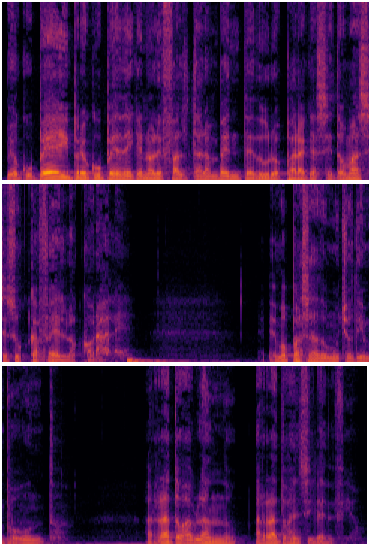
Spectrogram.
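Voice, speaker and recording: An actor playing an aging, haunted Spanish bullfighter who recalls his past gravely in a dramatic audio monologue. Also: on the low side, steady tone, normal speed. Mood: wistful.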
